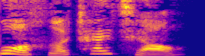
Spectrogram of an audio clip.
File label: dismantlement, male; FreeKill; standard cards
